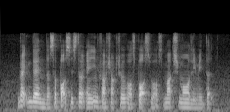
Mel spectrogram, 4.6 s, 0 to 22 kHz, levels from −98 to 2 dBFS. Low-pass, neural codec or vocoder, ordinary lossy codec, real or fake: 7.2 kHz; none; none; real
